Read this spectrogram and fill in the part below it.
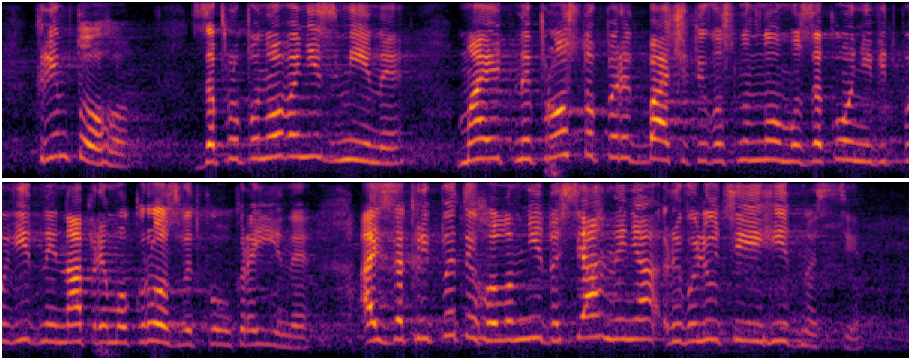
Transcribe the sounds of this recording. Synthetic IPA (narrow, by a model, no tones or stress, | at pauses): kɾʲimt̪ɔɦɔ | zɐpɾɔpɔnɔʋɐnʲizʲmʲinɪ | mɑjʊtʲnɛpɾɔst̪ɔpeɾe̞d̪̚bɑt͡ʃɪt̪ɪʋɔsnɔwnɔmʊzɐkɔnʲiʋʲid̪pɔʋʲid̪nɪjn̪ɑpɾʲɐmɔkrɔzʋɪt̪kʊːkɾɐjinɪ | ɐjzɐkɾʲipɪt̪ɪɦɔlˠɔwnʲid̪ɔsʲaɦnenʲːɐreʋɔlʲut͡sʲijiɦʲid̪nɔsʲtʲi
